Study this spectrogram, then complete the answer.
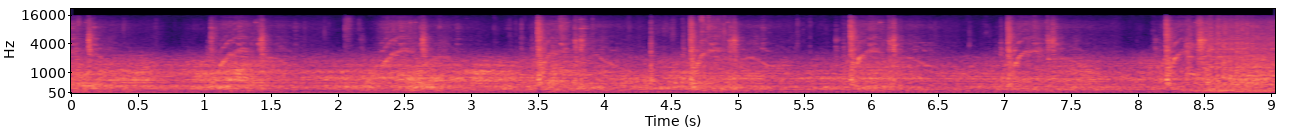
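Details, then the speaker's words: Honda EU2200i inverter generator whose carburetor was fully drained after last use. Repeated recoil pulls, about one per second, with no firing; it took about 10 to 11 pulls to start: hard starting from dry carburetor. "So turn this on, and since I completely drained the carburetor last time, it's gonna give me a hard time to start it up because it's completely dry right now."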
